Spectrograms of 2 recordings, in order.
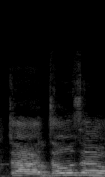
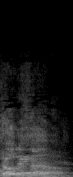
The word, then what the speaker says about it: Dolezal: How do you pronounce her name? Dolezal. Dolezal.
